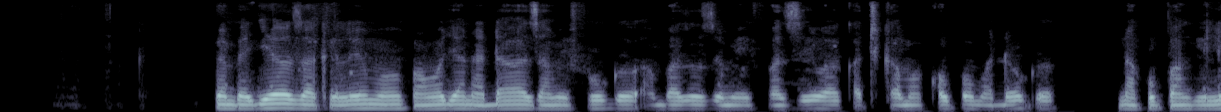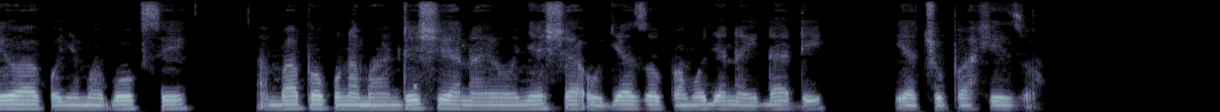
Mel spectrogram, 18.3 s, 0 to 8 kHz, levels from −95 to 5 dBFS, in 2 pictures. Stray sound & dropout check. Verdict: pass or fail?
pass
